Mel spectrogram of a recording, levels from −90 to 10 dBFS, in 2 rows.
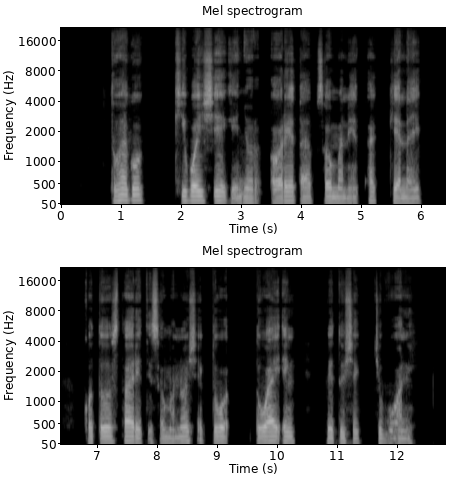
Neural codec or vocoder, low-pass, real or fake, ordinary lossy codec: vocoder, 44.1 kHz, 128 mel bands, Pupu-Vocoder; none; fake; none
